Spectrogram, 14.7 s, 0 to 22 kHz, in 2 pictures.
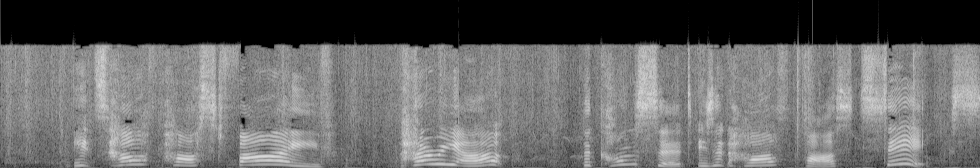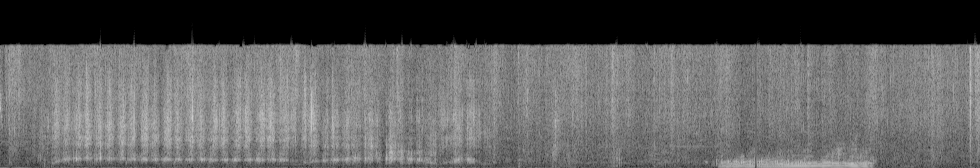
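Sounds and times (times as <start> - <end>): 
speech: 0.5 - 7.1, 12.8 - 13.0
toothbrush scrubbing teeth: 7.4 - 11.6.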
